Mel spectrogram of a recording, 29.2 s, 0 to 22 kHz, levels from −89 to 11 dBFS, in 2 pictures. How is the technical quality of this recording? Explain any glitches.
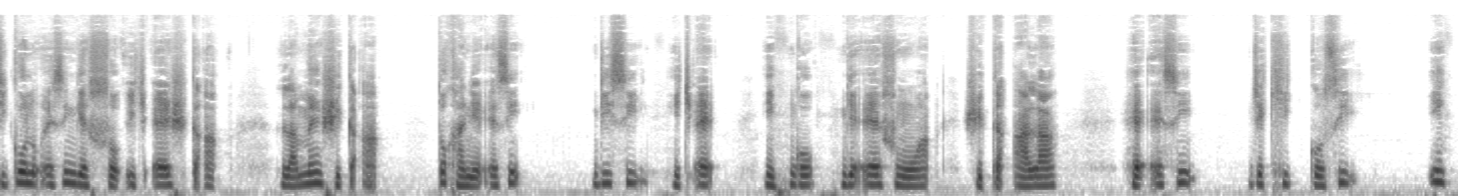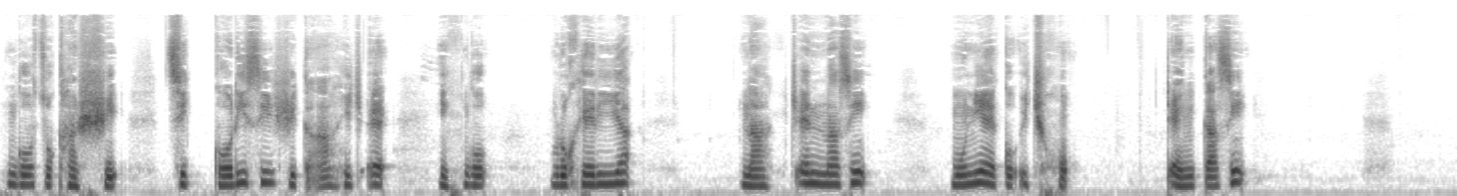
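Throughout the speech there is an audible fault, generation loss. The sound is swirly, smeared and hollow, consonant attacks are blurred, and nothing is present above 16.6 kHz. This likely comes from lossy encoding repeated a few times, each pass on a shifted frame grid piling up fresh quantisation noise and spectral holes, which fits Vorbis at around 60 kbit/s.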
